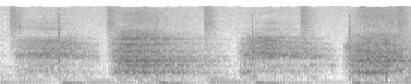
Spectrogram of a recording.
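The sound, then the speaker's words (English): Breaths are taken close to the microphone: a few loud, airy inhales and exhales in a steady rhythm, each with a breathy rush, with no speech. “And so it kind of goes in close. I breathe.”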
